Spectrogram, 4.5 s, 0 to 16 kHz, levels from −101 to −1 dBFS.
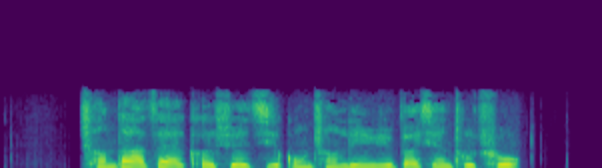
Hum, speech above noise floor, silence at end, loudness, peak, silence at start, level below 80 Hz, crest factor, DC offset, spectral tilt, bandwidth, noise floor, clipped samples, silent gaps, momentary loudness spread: none; 56 dB; 0.65 s; -19 LUFS; -4 dBFS; 0.6 s; -62 dBFS; 16 dB; under 0.1%; -5.5 dB/octave; 7.6 kHz; -74 dBFS; under 0.1%; none; 6 LU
